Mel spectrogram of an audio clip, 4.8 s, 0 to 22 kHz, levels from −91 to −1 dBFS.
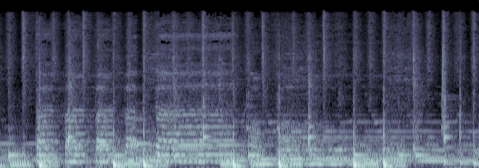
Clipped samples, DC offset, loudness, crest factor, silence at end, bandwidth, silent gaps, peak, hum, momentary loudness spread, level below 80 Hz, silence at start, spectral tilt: under 0.1%; under 0.1%; -23 LUFS; 18 dB; 0 s; 17 kHz; none; -2 dBFS; none; 5 LU; -28 dBFS; 0 s; -7 dB/octave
